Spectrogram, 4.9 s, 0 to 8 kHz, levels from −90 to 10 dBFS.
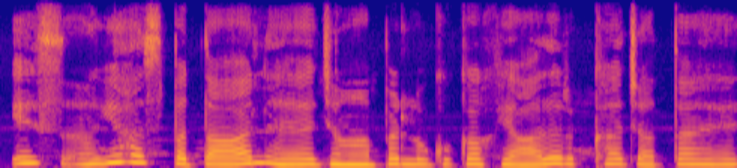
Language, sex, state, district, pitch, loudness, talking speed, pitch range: Hindi, female, Delhi, New Delhi, 240 Hz, -13 LUFS, 145 wpm, 225-255 Hz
